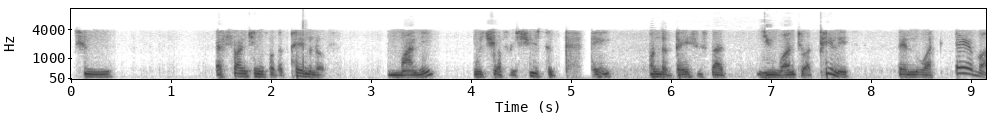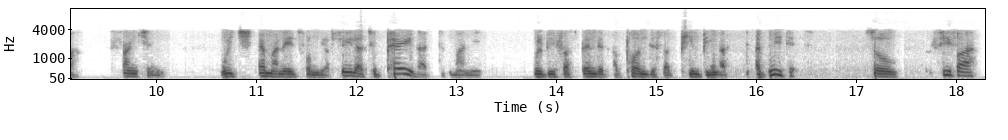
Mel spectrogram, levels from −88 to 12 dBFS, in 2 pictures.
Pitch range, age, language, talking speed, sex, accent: 100-135 Hz, 50-69, English, 150 wpm, male, South African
